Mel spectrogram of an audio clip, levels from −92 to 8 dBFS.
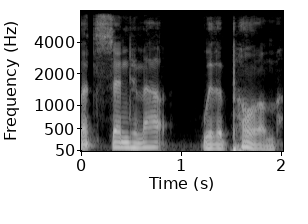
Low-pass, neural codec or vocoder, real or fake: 7.2 kHz; codec, 16 kHz, 8 kbps, FreqCodec, larger model; fake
